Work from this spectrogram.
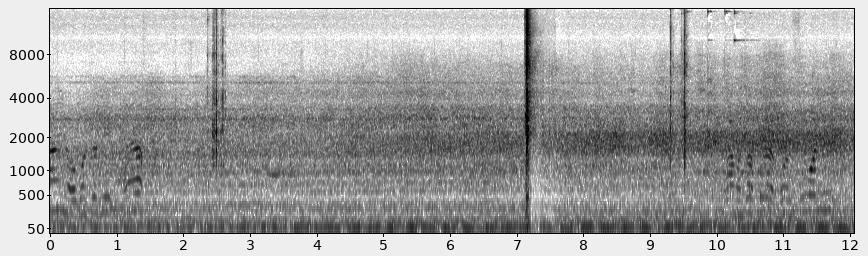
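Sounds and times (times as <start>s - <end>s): suppressed rifle shot: 7.1s - 7.7s, 9.3s - 9.6s.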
